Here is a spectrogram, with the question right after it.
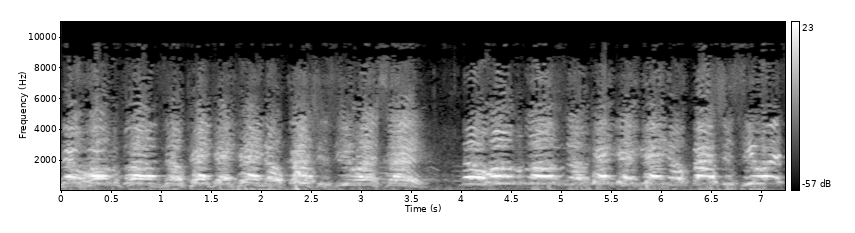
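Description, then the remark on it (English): Riverview High School students chant a rhythmic protest slogan in unison at the statewide Don't Say Gay walkout in Florida on March 3rd, a crowd of young voices repeating it twice with a brief pause between, loud and steady with a clapping-like cadence. “That's the sound of Riverview High School students who joined in on statewide Don't Say Gay walkout in Florida on March 3rd.”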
